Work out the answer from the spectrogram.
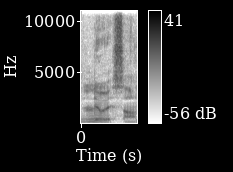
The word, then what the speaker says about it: Louis: he is the man what you always call him louis armstrong he's actually lewis lewis isn't he yeah um he would have scored you 68. lewis i always say louie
